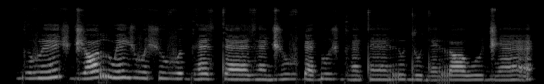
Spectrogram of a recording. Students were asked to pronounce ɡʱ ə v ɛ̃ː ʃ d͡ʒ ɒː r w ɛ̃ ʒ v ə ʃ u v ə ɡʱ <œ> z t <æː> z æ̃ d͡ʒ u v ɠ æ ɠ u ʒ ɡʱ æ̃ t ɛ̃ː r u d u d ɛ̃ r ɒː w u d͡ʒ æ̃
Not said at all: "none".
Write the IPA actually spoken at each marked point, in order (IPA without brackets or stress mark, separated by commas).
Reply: æ, æː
